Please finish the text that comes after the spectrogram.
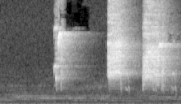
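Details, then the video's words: Black francolin, locally kala teetar, delivering a clipped phrase: a brief high squeaky note, a pause, then two loud hoarse grating bursts in quick succession. "BLACK FRANCOLIN ( KALA TEETAR) AMAZING VOICE"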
